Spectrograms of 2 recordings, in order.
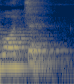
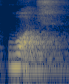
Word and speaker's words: watch: So it is not watch, but it's watch.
